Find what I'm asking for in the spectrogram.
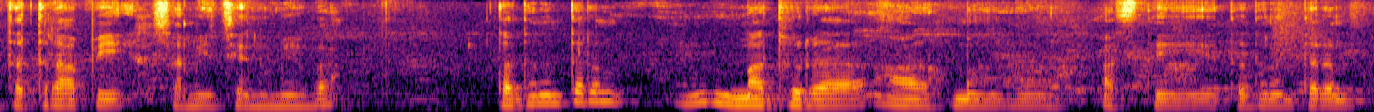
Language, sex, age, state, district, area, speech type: Sanskrit, male, 60+, Andhra Pradesh, Visakhapatnam, urban, spontaneous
